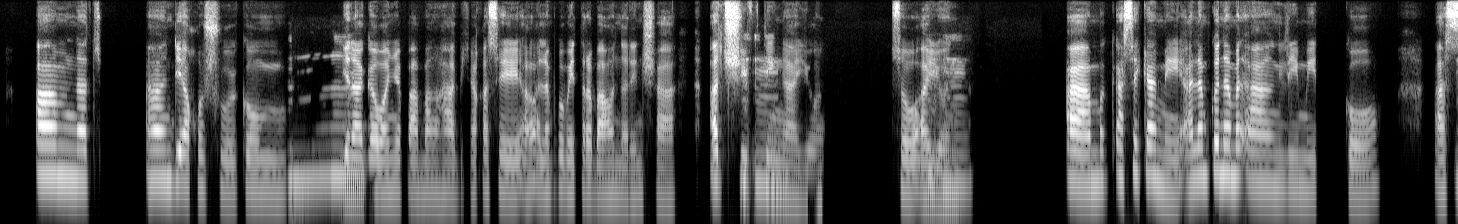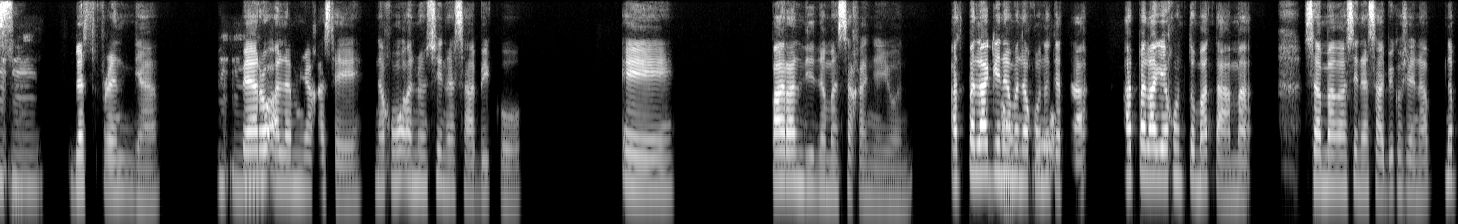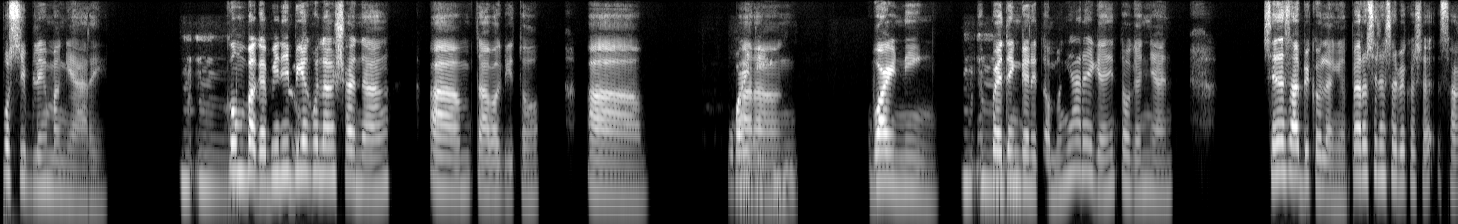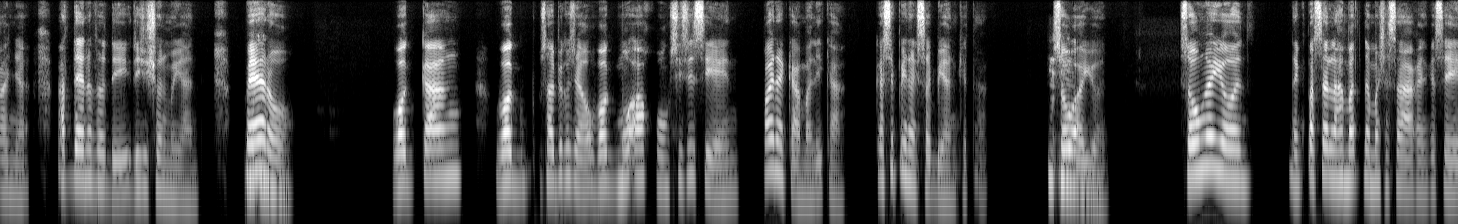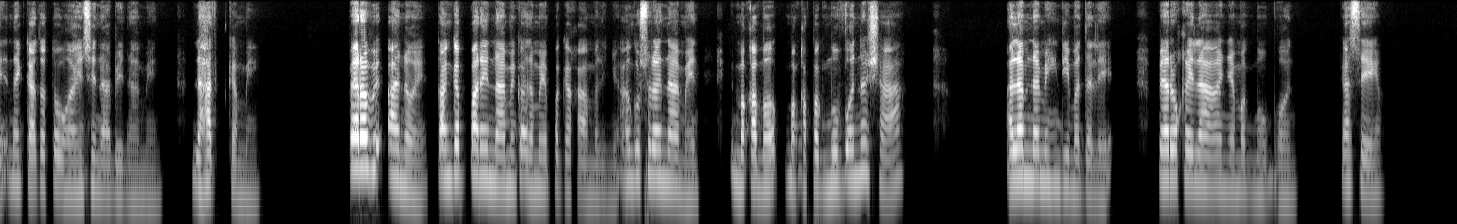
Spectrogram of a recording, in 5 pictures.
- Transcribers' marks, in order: static; distorted speech; dog barking; drawn out: "ah"; tapping; in English: "at the end of the day"
- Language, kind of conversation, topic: Filipino, advice, Paano ako makikipag-usap nang malinaw at tapat nang hindi nakakasakit?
